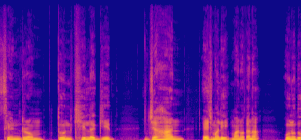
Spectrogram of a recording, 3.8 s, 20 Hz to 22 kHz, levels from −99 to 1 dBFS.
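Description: From 2.28 s to the end, a time-stretched section plays at 1.99 times speed while pitch holds, likely from software dropping short pieces to shorten it. It sounds rushed. A spectrogram shows harmonics compressed in time with unchanged spacing; the waveform shows shortened syllables.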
